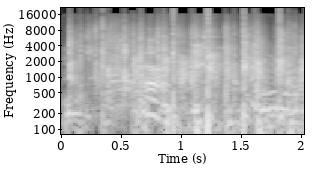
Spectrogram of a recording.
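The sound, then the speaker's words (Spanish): Clapping from a small group, a dense patter of hand claps building after a brief start and holding steady, with a voice faintly underneath. “Las felicitamos y, bueno, un aplauso para ustedes.”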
